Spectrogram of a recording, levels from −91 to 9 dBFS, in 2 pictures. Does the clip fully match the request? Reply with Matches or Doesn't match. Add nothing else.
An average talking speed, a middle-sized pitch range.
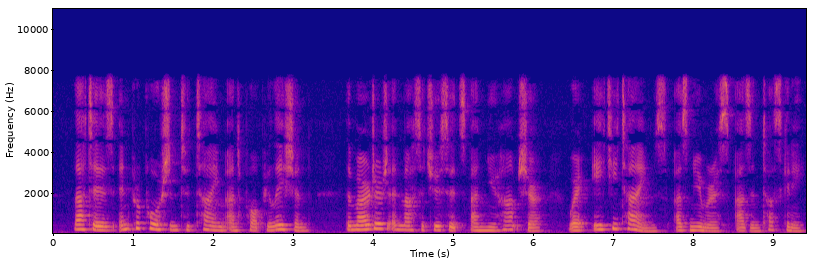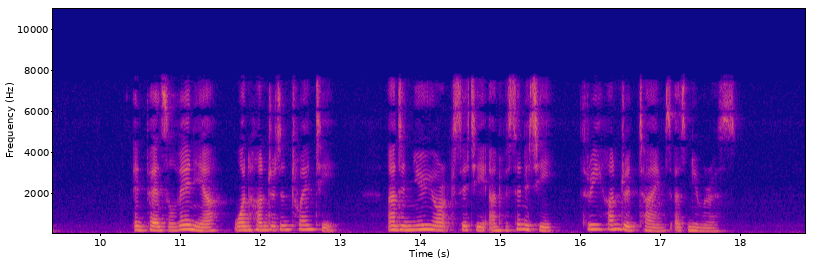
Doesn't match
